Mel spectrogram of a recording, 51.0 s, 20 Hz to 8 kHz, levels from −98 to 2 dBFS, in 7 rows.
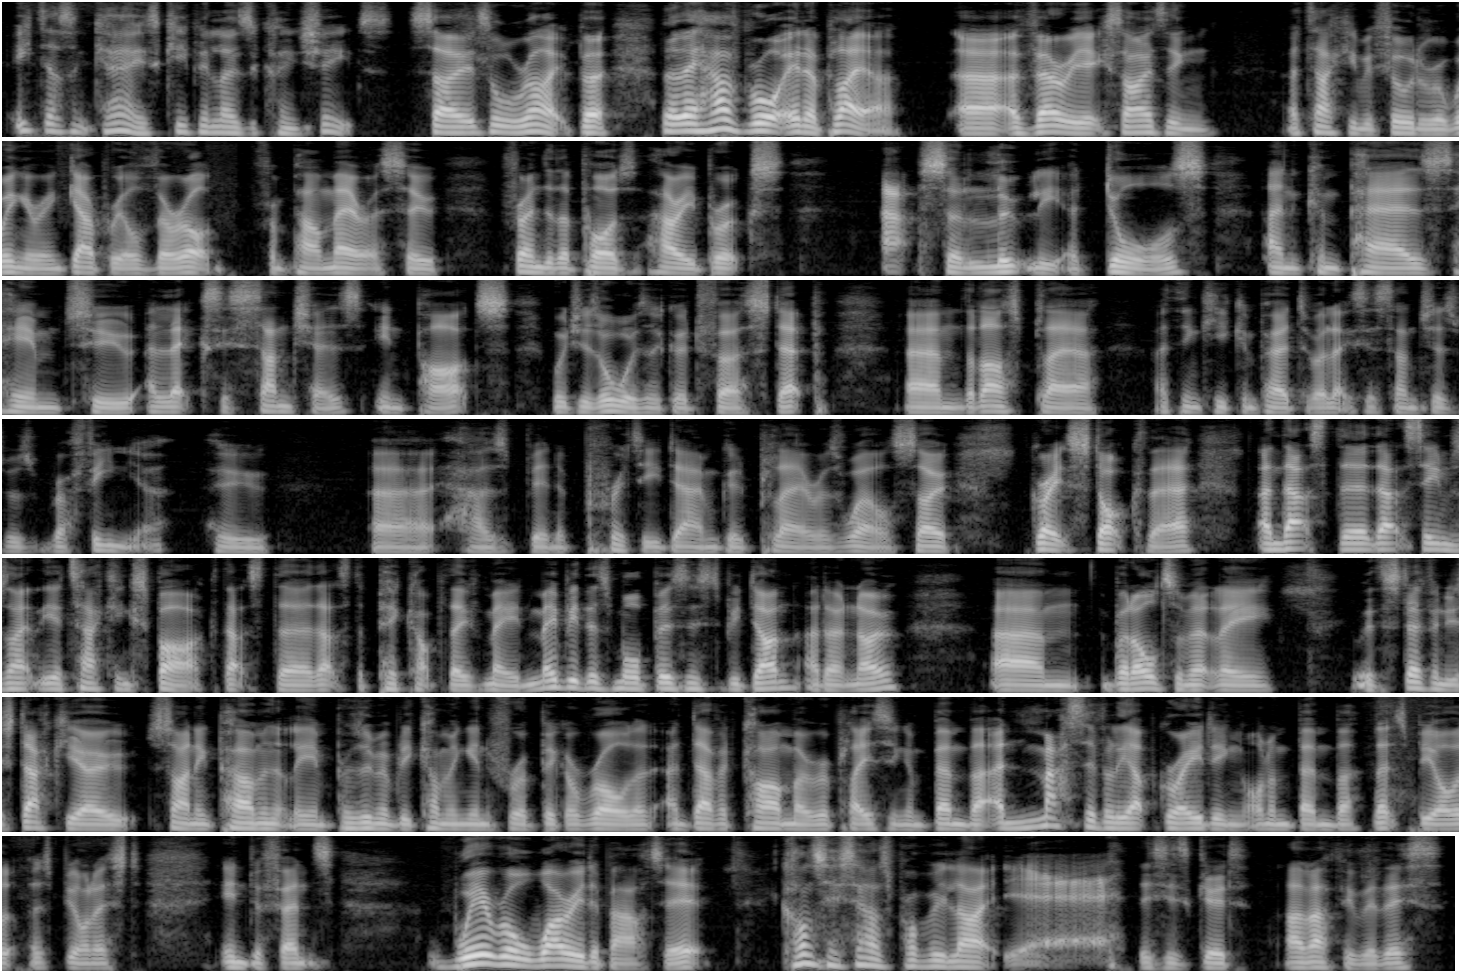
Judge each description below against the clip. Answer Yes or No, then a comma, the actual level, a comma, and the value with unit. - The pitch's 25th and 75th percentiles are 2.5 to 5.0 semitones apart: Yes, average, 3.8 semitones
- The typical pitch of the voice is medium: No, low, 110 Hz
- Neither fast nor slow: Yes, average, 190 wpm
